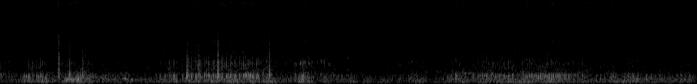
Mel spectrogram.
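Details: Sleeping tortie cat snoring very loudly, giving rough, purr-like breathing pulses in uneven clusters, some breaths stronger than others, over a steady background hiss indoors.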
